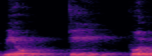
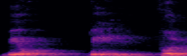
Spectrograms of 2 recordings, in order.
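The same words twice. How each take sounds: First: ब्यूटीफुल said slowly, each syllable apart, falling at the end; slow syllable demo. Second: ब्यूटीफुल said slowly, syllable by syllable, rising at the end; slow syllable demo. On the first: Teacher shows students the three syllables, slowly. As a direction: spell out ब्यूटीफुल by syllables, slowly, tune dropping. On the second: Teacher repeats the word for students, slowly and rising. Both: Shown as a demonstration. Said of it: "ब्यूटीफुल में तीन syllables मौजूद हैं".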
